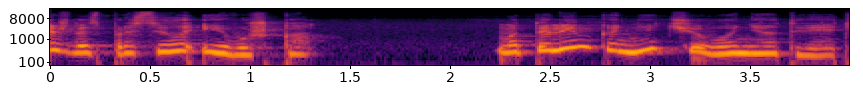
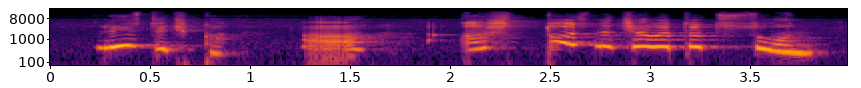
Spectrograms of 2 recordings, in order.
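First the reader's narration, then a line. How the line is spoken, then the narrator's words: Excited schoolgirl asking. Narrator (Russian): взволнованно спросила ученица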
